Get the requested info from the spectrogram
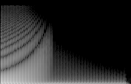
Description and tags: Razor Bass
bass sound nice for fast riffs. sound created on my Roland Juno-106
fast, bass, dance, techno, hard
